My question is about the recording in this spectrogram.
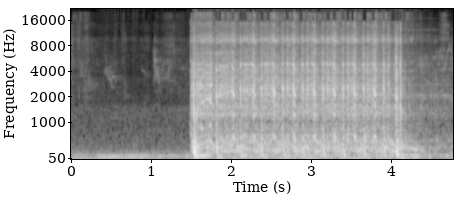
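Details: Predator 3500 generator that won't start per customer; about two and a half seconds of fast, even starter cranking with no catch, engine never fires; crank no start, cause not yet found.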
